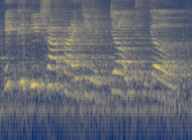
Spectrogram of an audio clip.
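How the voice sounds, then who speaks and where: A woman's voice: a little high, big pitch swings, measured pace. A female performer playing a loyal, cautious young prince in a school stage play, speaking earnestly. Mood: wary. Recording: echoey noisy gym, far from mic.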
